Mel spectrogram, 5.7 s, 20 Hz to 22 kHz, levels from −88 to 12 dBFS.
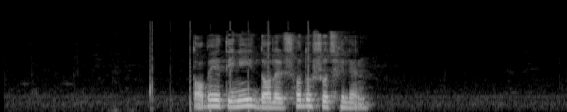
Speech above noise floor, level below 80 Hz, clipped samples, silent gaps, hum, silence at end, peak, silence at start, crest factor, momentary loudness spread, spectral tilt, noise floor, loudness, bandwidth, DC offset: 45 dB; -60 dBFS; under 0.1%; none; none; 2 s; -6 dBFS; 1.95 s; 18 dB; 9 LU; -6.5 dB/octave; -65 dBFS; -22 LUFS; 10.5 kHz; under 0.1%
